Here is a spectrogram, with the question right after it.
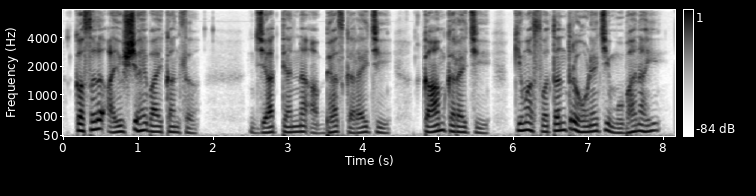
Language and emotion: Marathi, sad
